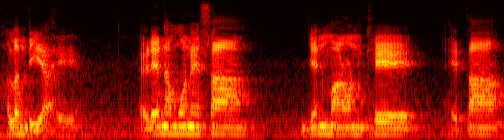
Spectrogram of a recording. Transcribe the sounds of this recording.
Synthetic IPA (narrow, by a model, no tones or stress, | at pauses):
hɐlə̃nd̪ia̰ːɦḛː | ɐ̰ɦɪɽenɐmuːnesã | d͡ʑɪnɪ̆maːɳ̤ʊnɪ̆kʰeː | ɦɪt̪ã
